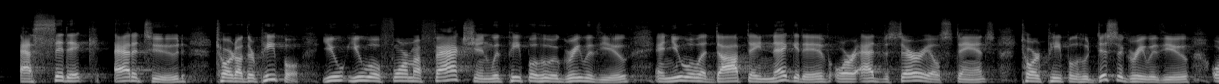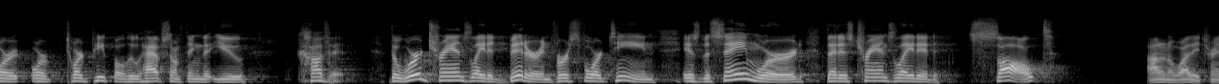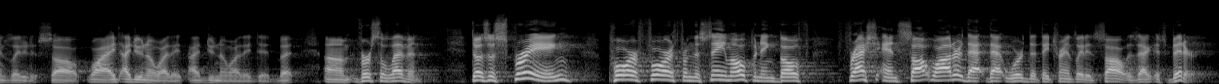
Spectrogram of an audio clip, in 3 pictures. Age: 50-69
